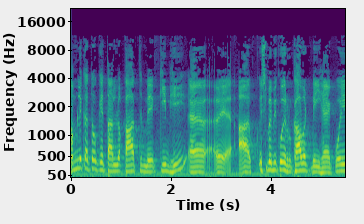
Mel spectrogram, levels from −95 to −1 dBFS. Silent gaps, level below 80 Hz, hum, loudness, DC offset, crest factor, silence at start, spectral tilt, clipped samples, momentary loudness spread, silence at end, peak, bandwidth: none; -36 dBFS; none; -15 LUFS; under 0.1%; 14 dB; 0 s; -6.5 dB/octave; under 0.1%; 5 LU; 0 s; 0 dBFS; 11.5 kHz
